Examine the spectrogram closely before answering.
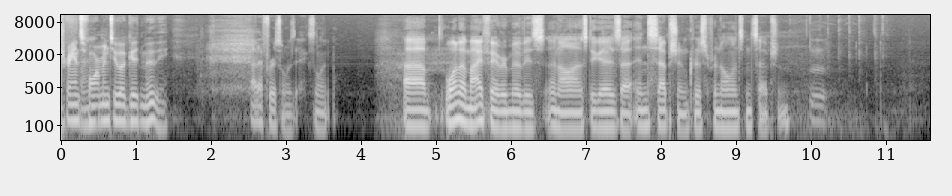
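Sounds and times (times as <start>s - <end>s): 
speech: 0.0s - 10.4s
hard rapid typing on a computer keyboard: 10.4s - 11.5s.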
